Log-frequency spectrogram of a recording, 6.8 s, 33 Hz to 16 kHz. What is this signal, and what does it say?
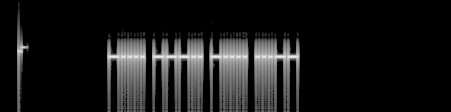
Morse code, heard as a keyed tone, about 25 wpm, 700 Hz. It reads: 6863
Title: Common Cut Numbers - 4-Digit 25wpm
